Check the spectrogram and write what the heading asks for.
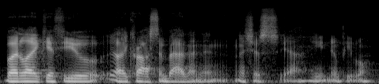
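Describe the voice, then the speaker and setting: A young Polish-speaking man from Boston, a stand-up comedian appearing as a guest, tells rambling stories in casual chat, full of fillers and restarts. His voice is medium-pitched and creaky, with fairly even intonation and a moderate pace.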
